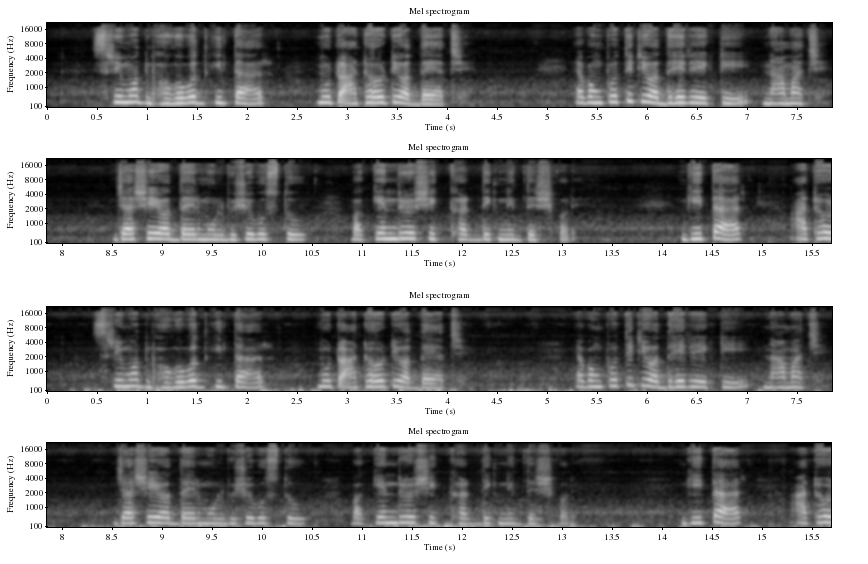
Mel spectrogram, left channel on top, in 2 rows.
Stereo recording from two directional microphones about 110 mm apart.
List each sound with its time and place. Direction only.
0.5 s a woman's voice: 50° left (ahead or behind)
1.8 s a woman's voice: 50° left (ahead or behind)
5.3 s a woman's voice: 45° left (ahead or behind)
14.3 s a woman's voice: 50° left (ahead or behind)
